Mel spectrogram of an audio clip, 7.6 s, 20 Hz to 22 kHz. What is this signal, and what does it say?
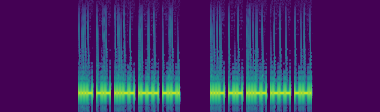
Morse code, heard as a keyed tone, about 40 wpm, 700 Hz. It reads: VK3JC VK3JC
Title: DXCC-100 Call Signs - 5 Characters - Repeated 2x - 40wpm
